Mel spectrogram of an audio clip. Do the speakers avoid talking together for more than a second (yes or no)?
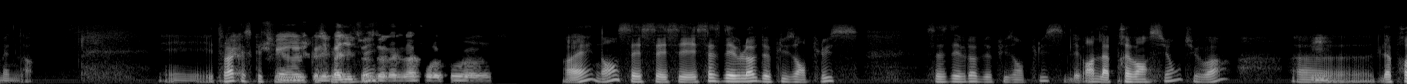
no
